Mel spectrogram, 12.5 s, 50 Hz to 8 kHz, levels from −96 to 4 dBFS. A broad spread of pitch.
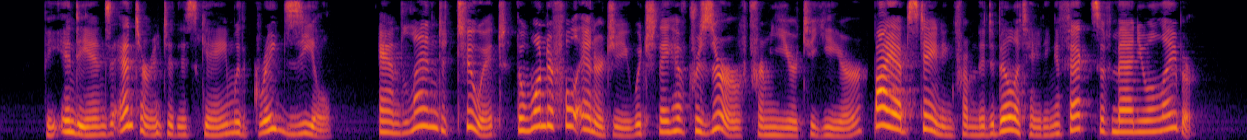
Yes: wide, 7.8 semitones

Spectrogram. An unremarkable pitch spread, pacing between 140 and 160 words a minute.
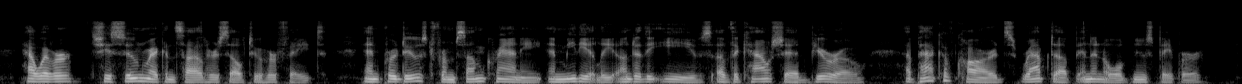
Yes: average, 3.7 semitones; average, 155 wpm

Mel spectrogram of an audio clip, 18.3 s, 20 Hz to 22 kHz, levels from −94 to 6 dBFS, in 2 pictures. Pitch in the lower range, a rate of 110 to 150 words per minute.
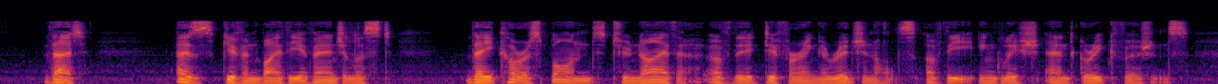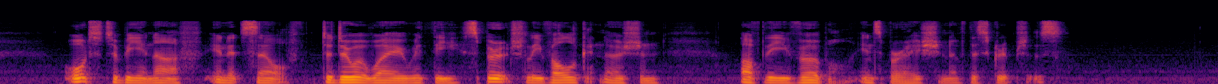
Yes: low, 105 Hz; slow, 135 wpm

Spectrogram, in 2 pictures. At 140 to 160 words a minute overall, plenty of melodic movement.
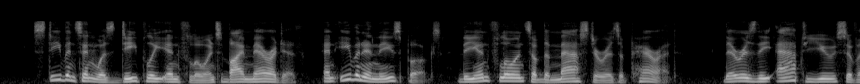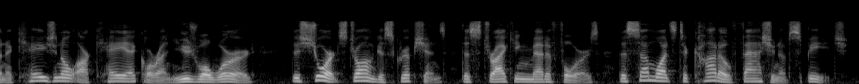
No: average, 150 wpm; average, 4.8 semitones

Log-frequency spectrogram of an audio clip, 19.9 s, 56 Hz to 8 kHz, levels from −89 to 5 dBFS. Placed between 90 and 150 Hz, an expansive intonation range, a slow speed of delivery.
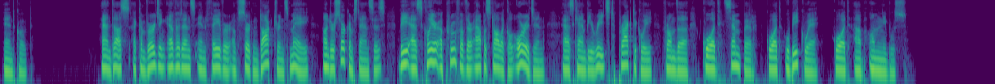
No: medium, 140 Hz; average, 3.8 semitones; slow, 110 wpm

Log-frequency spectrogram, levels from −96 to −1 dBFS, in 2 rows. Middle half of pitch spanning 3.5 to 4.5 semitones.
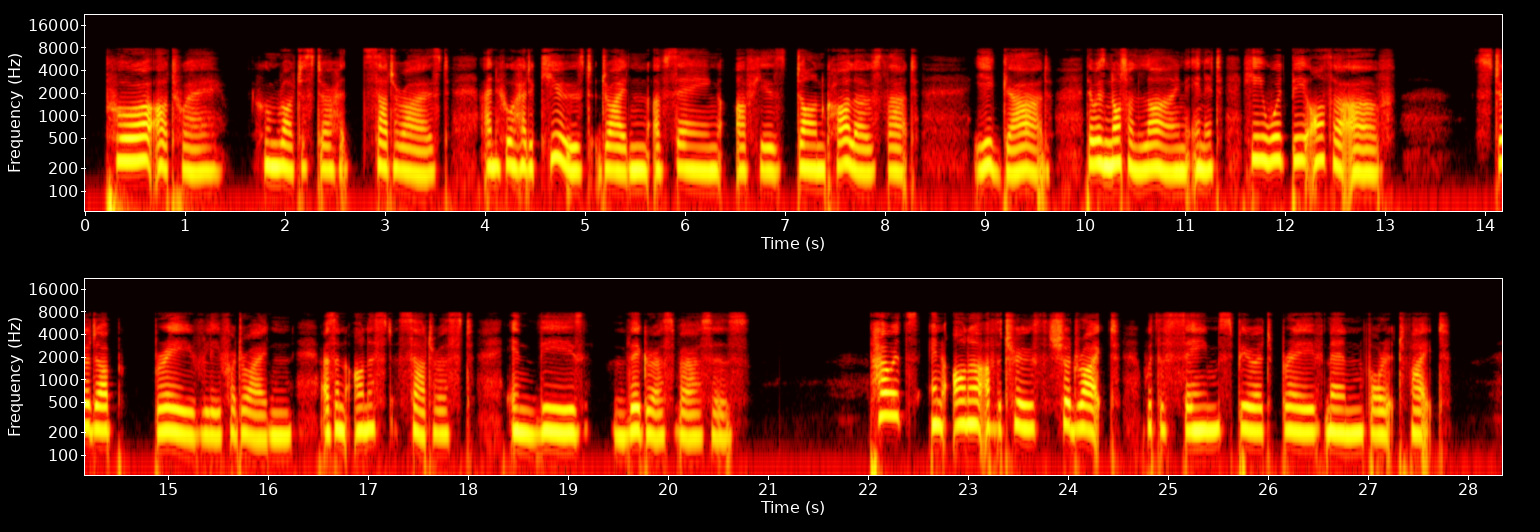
No: average, 2.9 semitones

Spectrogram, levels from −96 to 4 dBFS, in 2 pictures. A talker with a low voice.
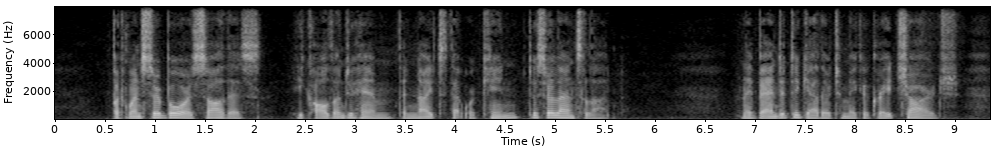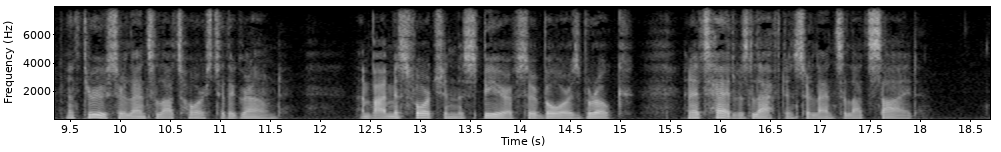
Yes: low, 105 Hz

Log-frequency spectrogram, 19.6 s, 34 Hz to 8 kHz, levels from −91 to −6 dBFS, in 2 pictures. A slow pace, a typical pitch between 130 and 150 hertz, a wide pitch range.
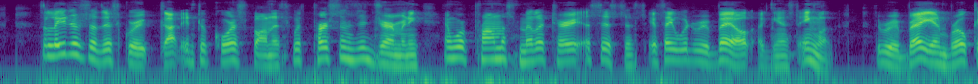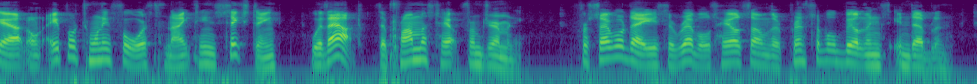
No: average, 150 wpm; medium, 140 Hz; wide, 6.4 semitones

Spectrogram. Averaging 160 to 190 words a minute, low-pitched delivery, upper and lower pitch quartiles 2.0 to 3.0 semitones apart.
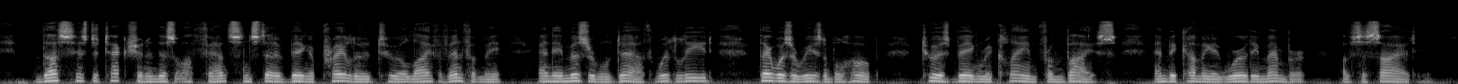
Yes: average, 165 wpm; low, 130 Hz; narrow, 2.5 semitones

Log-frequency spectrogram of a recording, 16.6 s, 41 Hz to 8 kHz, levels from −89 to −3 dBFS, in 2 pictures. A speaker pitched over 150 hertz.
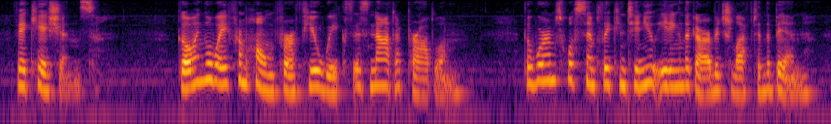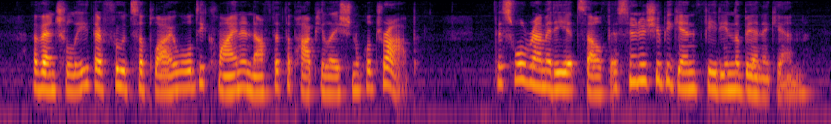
Yes: high, 190 Hz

